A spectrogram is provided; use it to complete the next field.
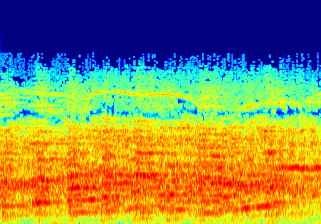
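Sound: crowd cheering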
